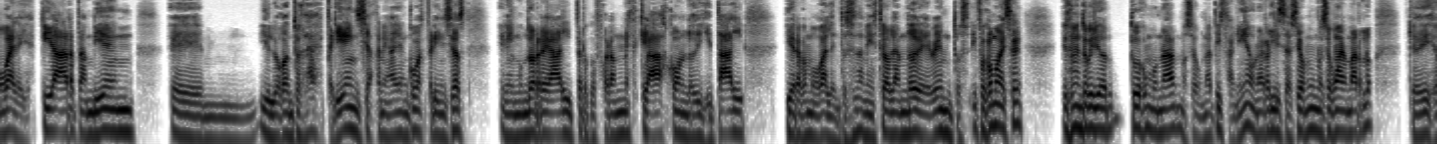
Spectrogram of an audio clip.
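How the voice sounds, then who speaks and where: A man's voice: on the low side, no echo, clean studio sound. A man in his forties from Venezuela with a Venezuelan accent, a guest speaking casually with lots of fillers and restarts. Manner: rambling, many fillers and restarts. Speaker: agency director, guest. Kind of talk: casual conversational interview.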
